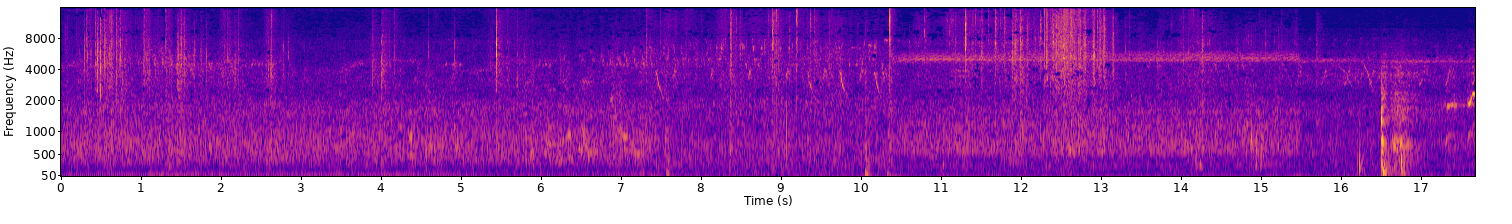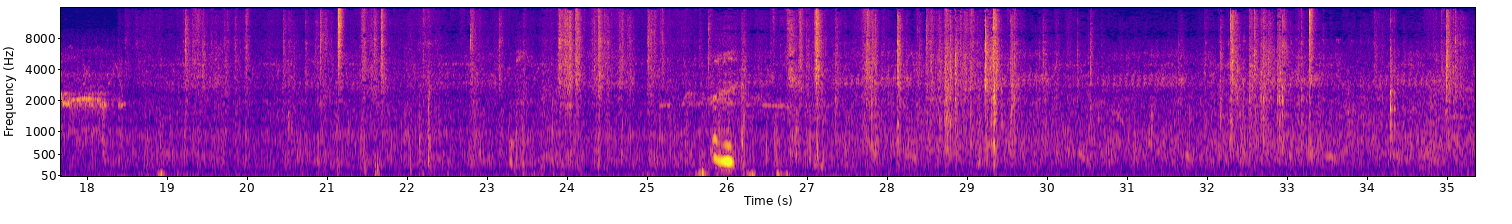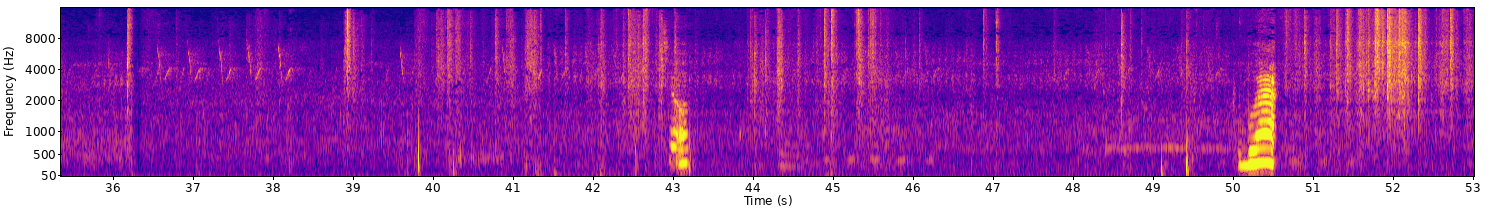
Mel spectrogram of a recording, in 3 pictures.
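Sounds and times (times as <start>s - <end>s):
dry grass stalks crackling: 0.0s - 15.5s, 17.6s - 38.0s, 38.6s - 53.0s.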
